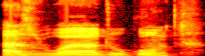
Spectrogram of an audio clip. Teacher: کاف کو باریک کرنا ہے. ازواجکم زا میں سیٹی کی آواز پیدا کریں گے. الف مدہ ہے ایک الف کے برابر کھینچنا ہے.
